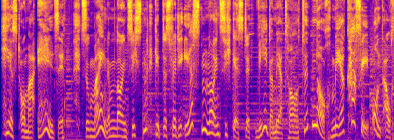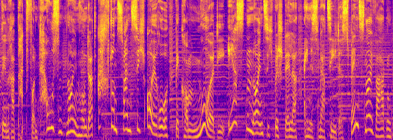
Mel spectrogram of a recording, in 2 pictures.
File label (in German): spotrolle; oma else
